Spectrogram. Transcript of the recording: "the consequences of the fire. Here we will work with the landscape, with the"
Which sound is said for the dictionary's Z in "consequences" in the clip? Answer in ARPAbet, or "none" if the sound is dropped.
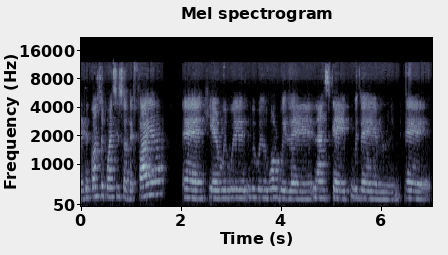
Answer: S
